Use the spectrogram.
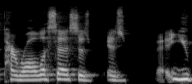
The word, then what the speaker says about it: pyrolysis: Now granted what I can see here is that um I think I called it pyrolyis. Pyrolysis is is you pronounced it I think in the correct way.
